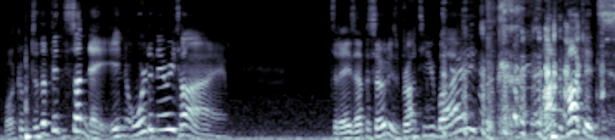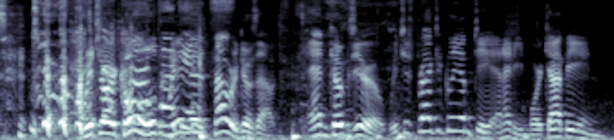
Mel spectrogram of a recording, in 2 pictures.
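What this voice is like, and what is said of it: Announcer-style radio voice. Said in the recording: “I'm using my radio voice as if I'm on the radio.”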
